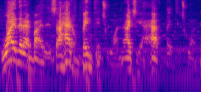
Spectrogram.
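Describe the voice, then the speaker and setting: A raspy-voiced man with a cold, from Miami, hyping up a casual clothing unboxing for his viewers. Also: medium pitch, wildly swooping pitch, moderate pace, sharp tone, faint music behind. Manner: hyped, slangy, talks straight to viewers. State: has a cold. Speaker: sneaker and clothing vlogger. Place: home room.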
